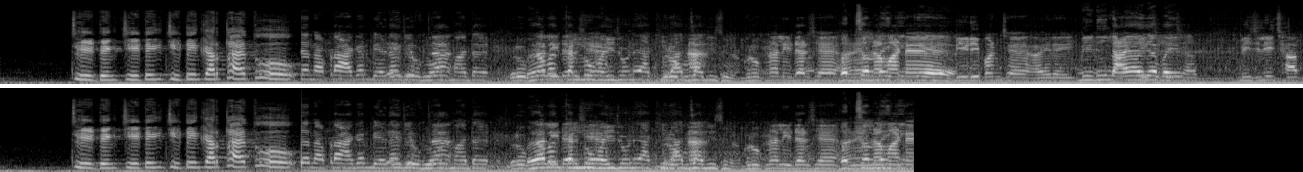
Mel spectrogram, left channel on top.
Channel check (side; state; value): right; drops out; at 9.2 s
